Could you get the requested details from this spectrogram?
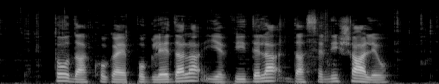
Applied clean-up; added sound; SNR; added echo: classical method log-MMSE.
